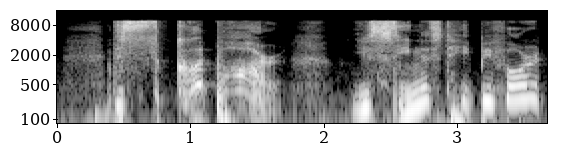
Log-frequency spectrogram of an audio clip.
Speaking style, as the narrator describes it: Diane shrieked

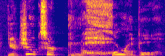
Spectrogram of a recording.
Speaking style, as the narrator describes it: Mom exclaimed

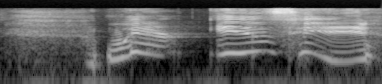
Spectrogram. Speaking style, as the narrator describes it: I cried shrilly like a little bitch

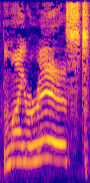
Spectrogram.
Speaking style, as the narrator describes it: Mark moaned from nearby

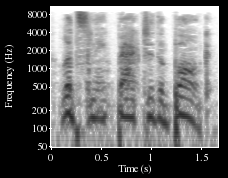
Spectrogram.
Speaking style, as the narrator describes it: I whispered

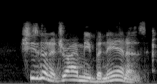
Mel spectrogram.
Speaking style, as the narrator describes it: Evan exclaimed

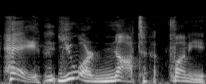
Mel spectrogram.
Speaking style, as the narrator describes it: I screamed angrily

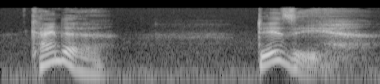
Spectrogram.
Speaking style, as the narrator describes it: Zack replied weakly

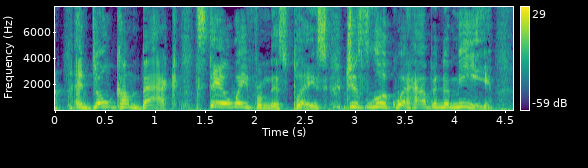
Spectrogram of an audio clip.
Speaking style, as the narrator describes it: I shouted at her

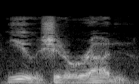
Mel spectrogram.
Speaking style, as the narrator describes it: he grunted

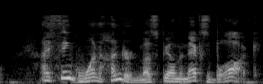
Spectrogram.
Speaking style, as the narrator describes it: Todd called, eagerly

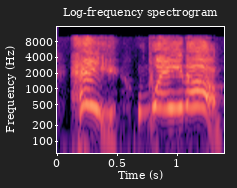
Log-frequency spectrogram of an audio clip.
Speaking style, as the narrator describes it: I shouted anxiously

